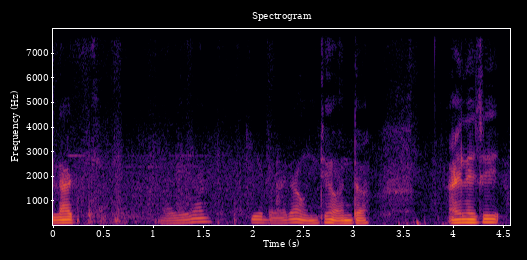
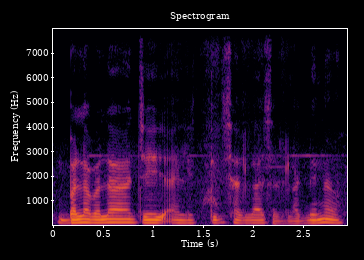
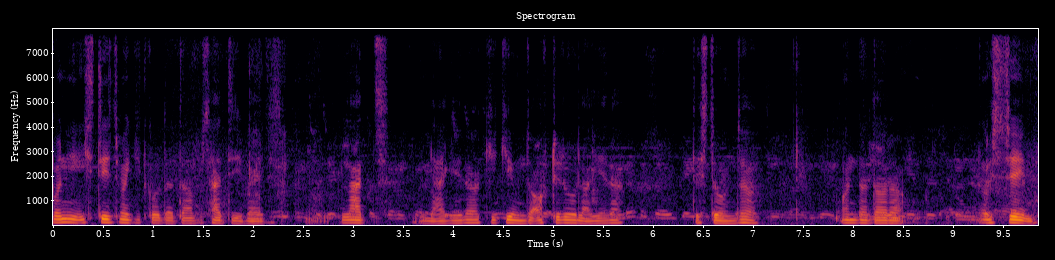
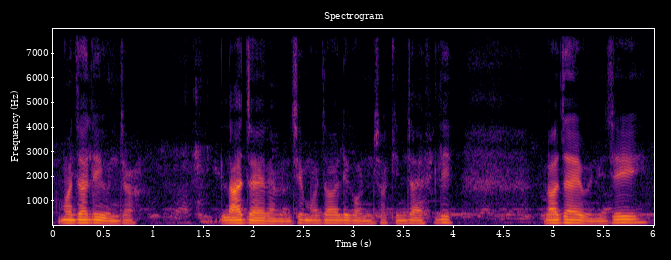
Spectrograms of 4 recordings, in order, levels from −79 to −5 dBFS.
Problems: none marked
